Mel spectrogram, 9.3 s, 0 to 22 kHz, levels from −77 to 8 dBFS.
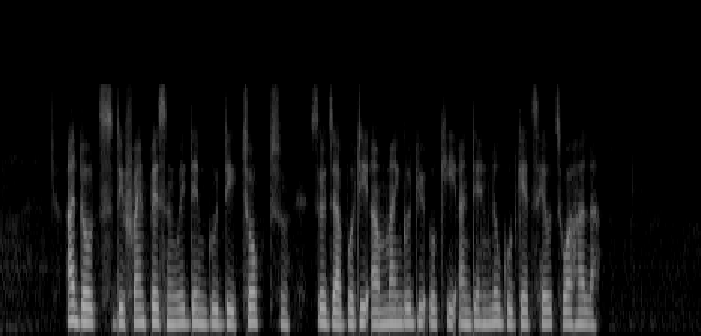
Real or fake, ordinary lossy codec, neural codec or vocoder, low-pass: fake; none; codec, 16 kHz, 0.3 kbps, FocalCodec; none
